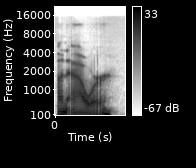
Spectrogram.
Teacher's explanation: The H is silent, so what your ear actually hears is a vowel sound, ow.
